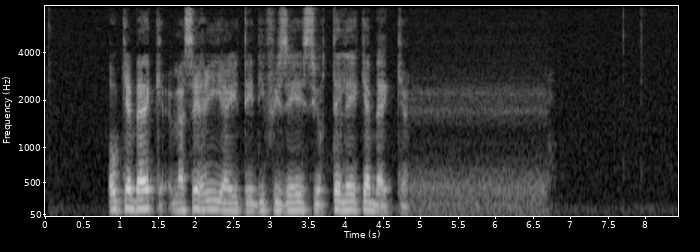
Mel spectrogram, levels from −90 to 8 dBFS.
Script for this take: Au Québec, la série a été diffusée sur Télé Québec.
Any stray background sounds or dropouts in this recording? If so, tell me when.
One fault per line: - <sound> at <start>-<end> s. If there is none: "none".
none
